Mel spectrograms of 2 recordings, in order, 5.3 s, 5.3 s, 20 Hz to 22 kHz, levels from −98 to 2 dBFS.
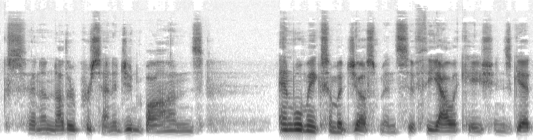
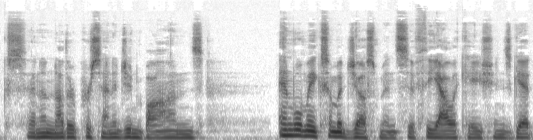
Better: second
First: thin; very; fading below 300 Hz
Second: none

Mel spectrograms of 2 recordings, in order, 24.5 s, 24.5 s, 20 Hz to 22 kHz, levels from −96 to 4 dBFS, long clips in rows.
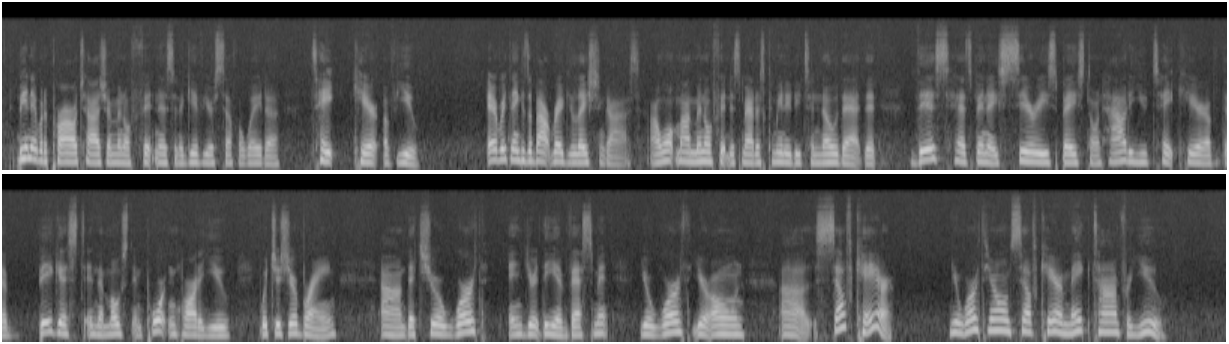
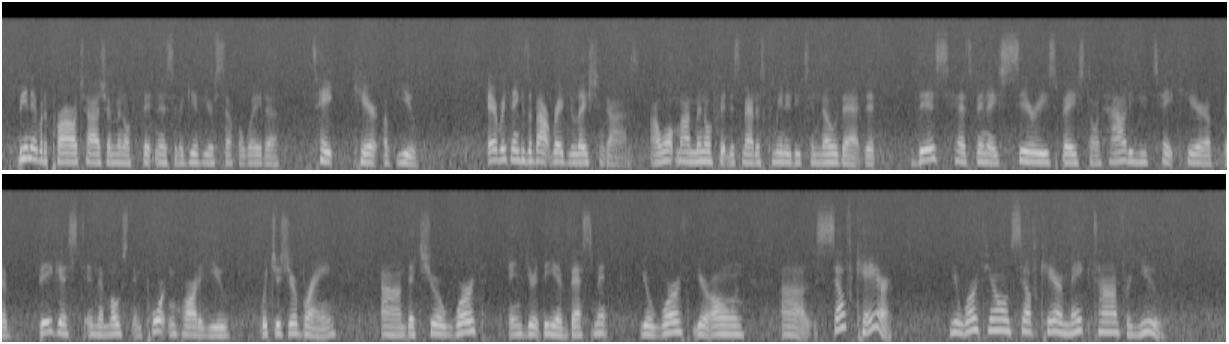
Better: first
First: hiss; faint; throughout; 25 dB below the speech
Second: hiss; loud; throughout; 9 dB below the speech

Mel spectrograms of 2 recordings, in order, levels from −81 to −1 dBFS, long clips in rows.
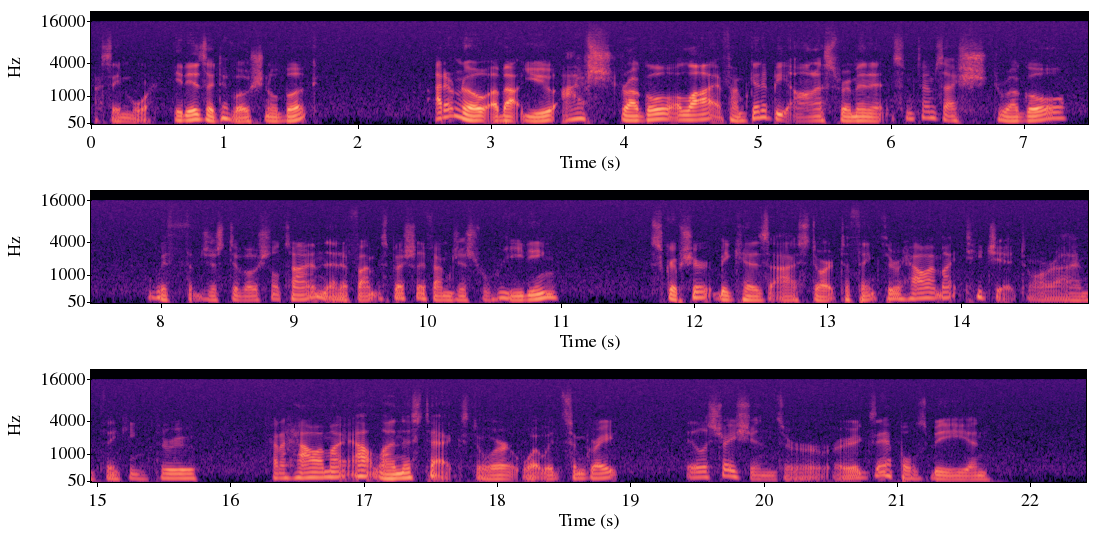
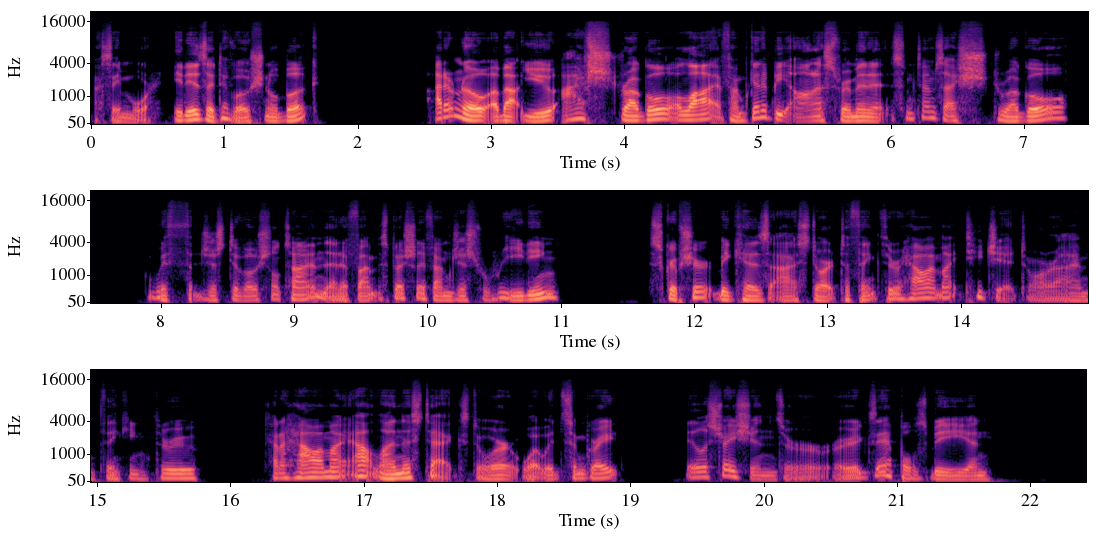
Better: second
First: hiss; noticeable; throughout; 15 dB below the speech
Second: none

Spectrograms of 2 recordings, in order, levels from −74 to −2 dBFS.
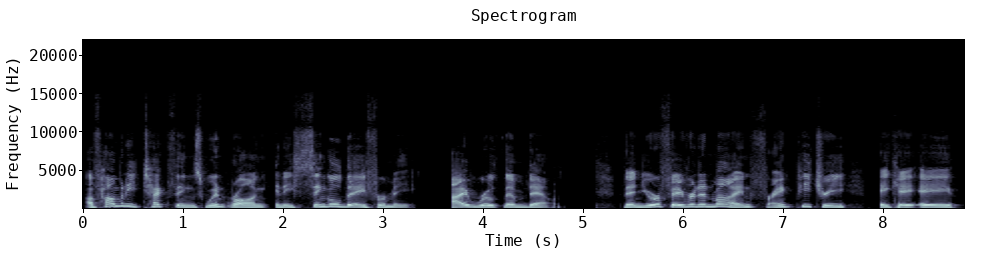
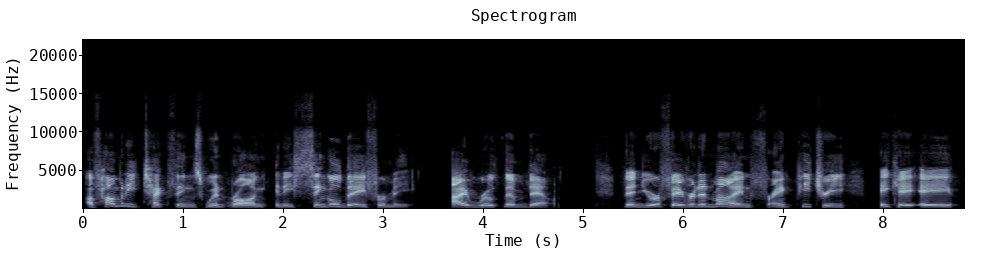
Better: first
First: none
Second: thin; very; fading below 850 Hz

